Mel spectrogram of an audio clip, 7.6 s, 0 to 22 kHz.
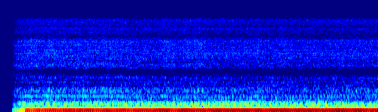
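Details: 2008 BMW E92 320i N46N cold start below 18°C: deep, uneven lumpy wavering idle, fine when warm or on later starts, no error code; persisted after new VANOS solenoids, plugs, carbon cleaning; new coils and cleaned throttle body untested.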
